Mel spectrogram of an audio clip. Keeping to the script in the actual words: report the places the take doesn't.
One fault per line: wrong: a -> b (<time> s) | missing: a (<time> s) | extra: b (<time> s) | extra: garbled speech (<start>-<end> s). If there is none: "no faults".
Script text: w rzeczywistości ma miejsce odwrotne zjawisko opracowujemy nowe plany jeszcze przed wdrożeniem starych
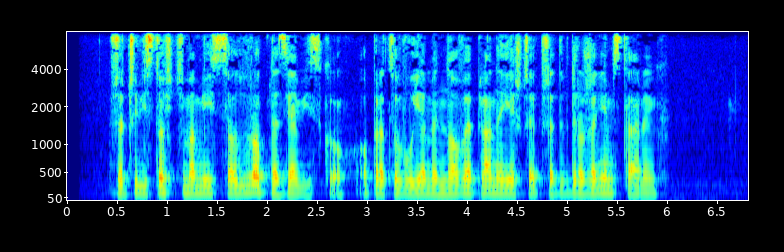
no faults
